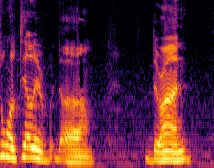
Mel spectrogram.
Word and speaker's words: Deron: would say but it's spelled d-e-r-o-n which is obviously pronounced duran and like for most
